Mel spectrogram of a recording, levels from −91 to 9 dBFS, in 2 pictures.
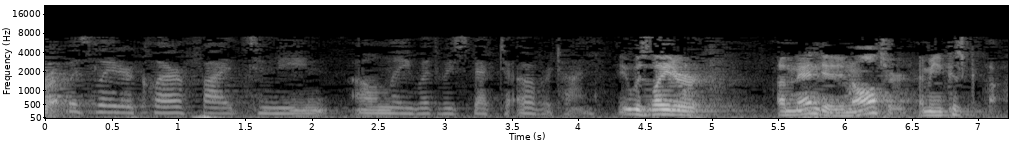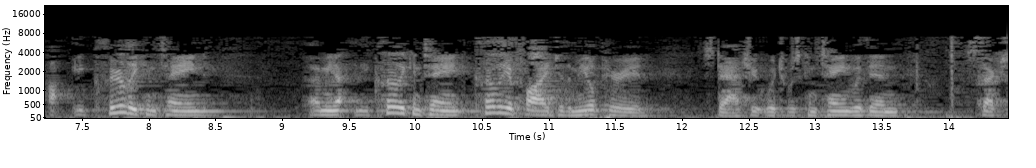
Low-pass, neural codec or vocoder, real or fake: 7.2 kHz; none; real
